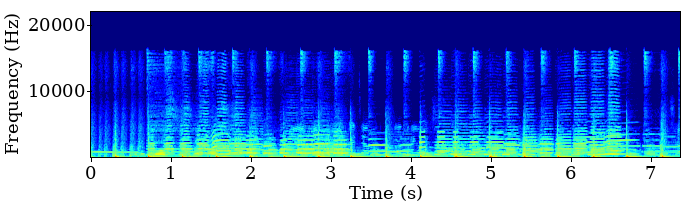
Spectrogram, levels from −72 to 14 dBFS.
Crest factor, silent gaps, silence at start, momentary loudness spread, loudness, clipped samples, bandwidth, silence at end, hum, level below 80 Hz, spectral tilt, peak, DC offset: 20 dB; none; 0 s; 4 LU; -21 LUFS; under 0.1%; 17 kHz; 0 s; none; -30 dBFS; -5.5 dB/octave; 0 dBFS; under 0.1%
